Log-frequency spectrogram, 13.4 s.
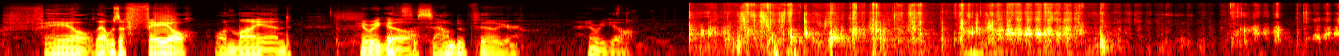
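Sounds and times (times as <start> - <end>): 
speech: 0.4 - 5.3, 5.9 - 6.4
teeth being brushed with a toothbrush: 6.9 - 13.3.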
